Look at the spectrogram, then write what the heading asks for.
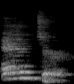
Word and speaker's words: enter: Then, we have enter. Enter. Enter is a verb. Now, look at with enter. Enter is a verb. And now, the stress goes on the first syllable.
